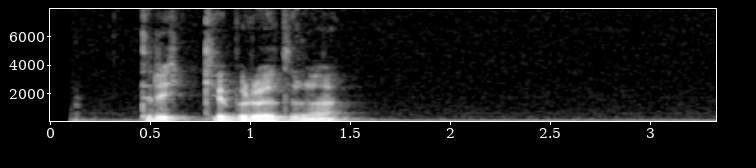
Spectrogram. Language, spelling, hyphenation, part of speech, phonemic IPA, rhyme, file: Norwegian Bokmål, drikkebrødrene, drik‧ke‧brø‧dre‧ne, noun, /ˈdrɪkːəbrœdrənə/, -ənə, Nb-drikkebrødrene.ogg
- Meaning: definite plural of drikkebror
